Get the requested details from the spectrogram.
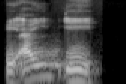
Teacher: Kalau dia ada di ya pertama, bacaannya menjadi bi ayyikumul maftun, tapi ini di ya kedua ya Bapak, langsung masuk ke ya kedua tanpa ditahan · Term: tasydid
